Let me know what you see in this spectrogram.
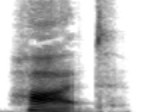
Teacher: The O sound in hot isn't round. It's low and strong, hot.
